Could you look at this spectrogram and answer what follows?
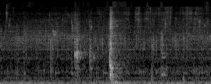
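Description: Onions and garlic fry in a pot for rice and peas, giving a soft steady sizzle broken by a few sharp stirring clicks and one louder clatter, with no voices.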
